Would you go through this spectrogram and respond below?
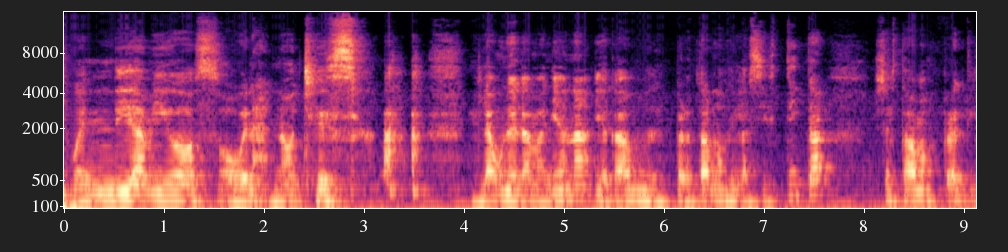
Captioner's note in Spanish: risas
